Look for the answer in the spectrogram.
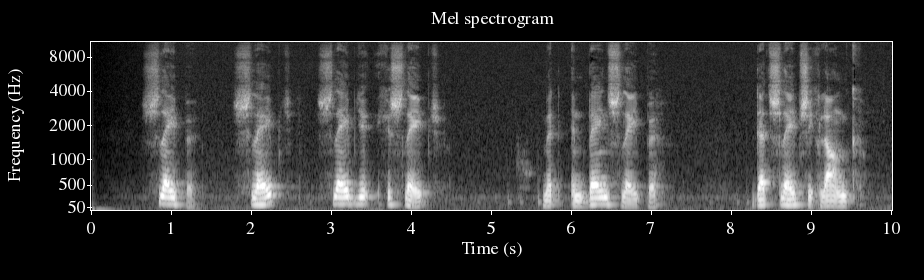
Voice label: "slepen", Limburgs

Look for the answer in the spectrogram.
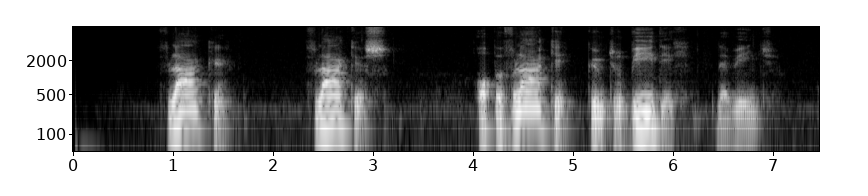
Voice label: "vlakte", limburgse

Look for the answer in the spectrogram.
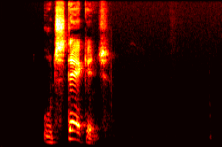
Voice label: "uitstekend", limburgse

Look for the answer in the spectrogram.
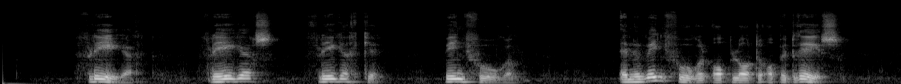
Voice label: "vlieger", limburgse

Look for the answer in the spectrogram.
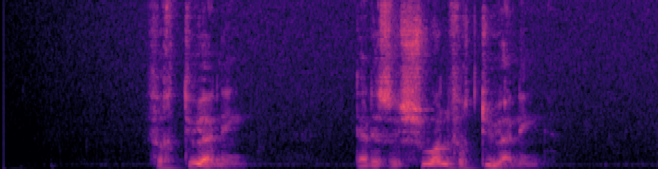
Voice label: "vertoning", limburgse

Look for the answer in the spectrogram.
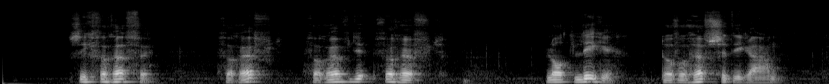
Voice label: "vertillen zich", limburgse

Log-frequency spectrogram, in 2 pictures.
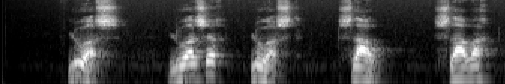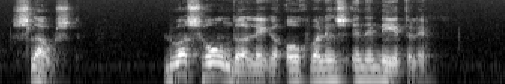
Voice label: "sluw", Limburgs

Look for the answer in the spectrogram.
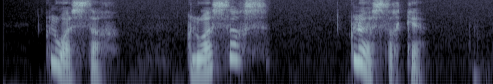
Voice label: "klooster", Limburgs

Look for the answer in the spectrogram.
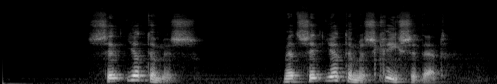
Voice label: "sint juttemis", Limburgs

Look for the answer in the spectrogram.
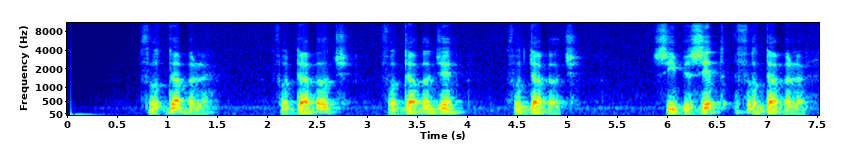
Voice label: "verdubbelen", limburgse

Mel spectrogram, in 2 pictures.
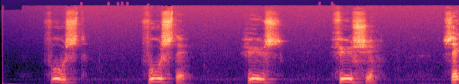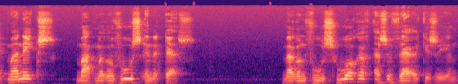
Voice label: "vuist", limburgse

